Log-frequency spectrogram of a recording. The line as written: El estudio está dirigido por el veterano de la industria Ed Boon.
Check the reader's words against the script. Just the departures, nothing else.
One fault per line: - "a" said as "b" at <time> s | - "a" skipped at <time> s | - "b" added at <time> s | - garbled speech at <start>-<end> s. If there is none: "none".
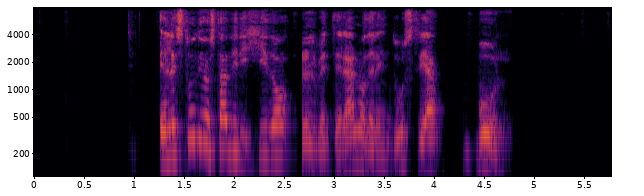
- "por" skipped at 2.6 s
- "Ed" skipped at 4.1 s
